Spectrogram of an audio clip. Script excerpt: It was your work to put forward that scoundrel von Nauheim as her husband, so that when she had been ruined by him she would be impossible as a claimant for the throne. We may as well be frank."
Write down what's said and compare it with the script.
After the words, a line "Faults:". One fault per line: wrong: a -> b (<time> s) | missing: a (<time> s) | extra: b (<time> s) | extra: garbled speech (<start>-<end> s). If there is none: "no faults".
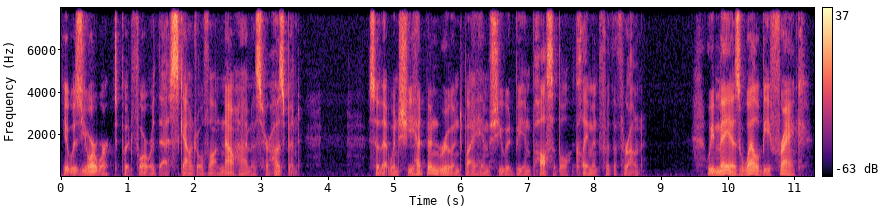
It was your work to put forward that scoundrel von Nauheim as her husband, so that when she had been ruined by him she would be impossible a claimant for the throne. We may as well be frank."
Faults:
missing: as (7.6 s)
